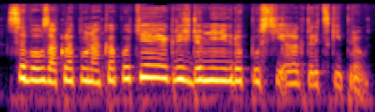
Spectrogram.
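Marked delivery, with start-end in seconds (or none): none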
